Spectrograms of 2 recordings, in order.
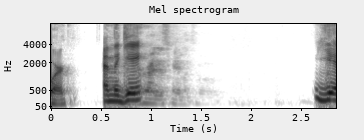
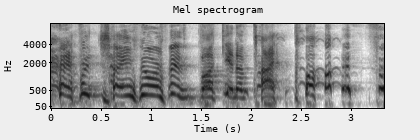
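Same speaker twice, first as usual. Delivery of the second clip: words squeezed out through laughter, pitched way up; can barely get it out for laughing; giggling hard mid-sentence; 11 semitones higher than usual. Real, not acted.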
